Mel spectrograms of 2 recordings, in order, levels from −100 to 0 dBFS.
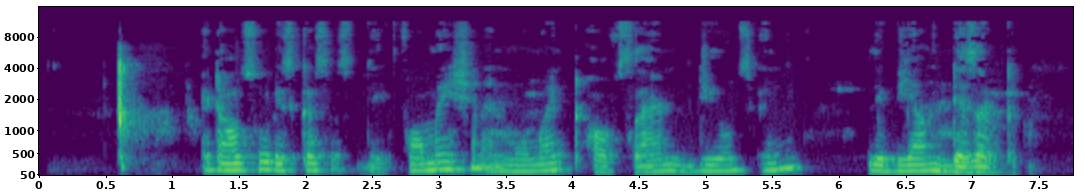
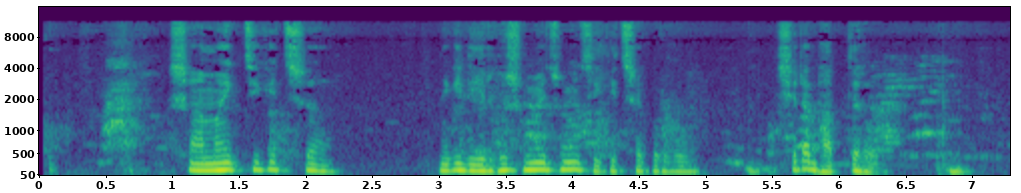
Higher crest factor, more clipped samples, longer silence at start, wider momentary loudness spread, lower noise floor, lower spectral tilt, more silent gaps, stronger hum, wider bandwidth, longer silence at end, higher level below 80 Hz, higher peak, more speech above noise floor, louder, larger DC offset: first, 26 dB vs 16 dB; neither; first, 0.6 s vs 0.1 s; second, 14 LU vs 17 LU; first, -74 dBFS vs -62 dBFS; about the same, -6 dB/octave vs -5.5 dB/octave; neither; neither; about the same, 11.5 kHz vs 11.5 kHz; first, 0.45 s vs 0.3 s; second, -66 dBFS vs -52 dBFS; first, -2 dBFS vs -6 dBFS; about the same, 44 dB vs 42 dB; second, -29 LUFS vs -22 LUFS; neither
